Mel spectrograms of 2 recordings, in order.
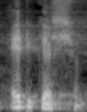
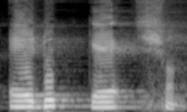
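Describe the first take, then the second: First: Said in the usual way. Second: education slowly split into its syllables. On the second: Shown as a demonstration. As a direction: pause between each syllable of education. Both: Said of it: "যতটুকু অংশ একসাথে উচ্চারণ করা যায়".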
